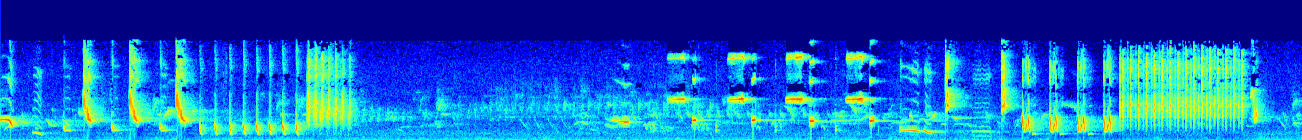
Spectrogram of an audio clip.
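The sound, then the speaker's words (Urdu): Male birds singing mating calls in the breeding season: many bright chirps and rapid trills in bursts, with quick repeated notes and short pauses, loud and without voices. “Meeting season کے دوران میل birds female birds کی توجہ حاصل کرنے کے لیے بولتے ہیں، گانا گاتے ہیں،”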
